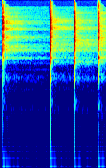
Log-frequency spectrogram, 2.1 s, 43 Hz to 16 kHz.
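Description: Count-in clicks setting the 126 bpm tempo: one click, another about a second later, then two quicker clicks about half a second apart, one beat each.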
